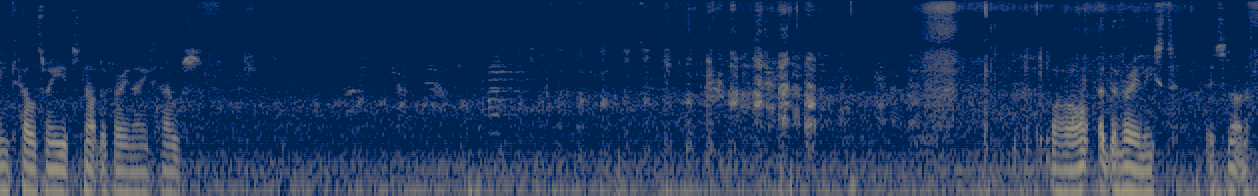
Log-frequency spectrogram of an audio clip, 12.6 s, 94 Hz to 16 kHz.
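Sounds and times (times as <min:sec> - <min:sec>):
speech: 0:00.0 - 0:02.2, 0:10.7 - 0:12.5
dog panting while playing with a ball: 0:03.0 - 0:09.7.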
